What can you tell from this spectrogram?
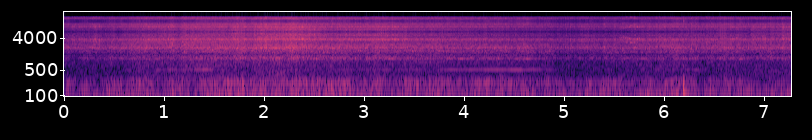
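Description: Surf washing and breaking over jetty rocks, with gusting wind buffeting the microphone.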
